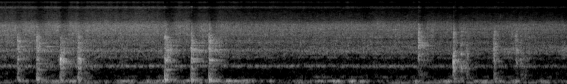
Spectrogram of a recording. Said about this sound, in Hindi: थोड़ा सा पानी डालेंगे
